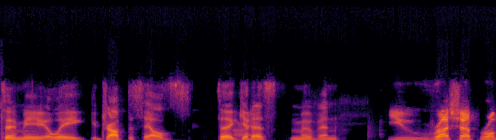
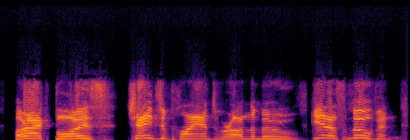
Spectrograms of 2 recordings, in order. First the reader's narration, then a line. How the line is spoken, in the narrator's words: The captain yells out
